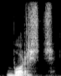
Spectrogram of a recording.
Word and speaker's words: borscht: Borscht or borsch, however you would pronounce it, depending on the language you're speaking, because in Ukrainian it's more of a sh at the end, and then in Russian it's just a sh.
